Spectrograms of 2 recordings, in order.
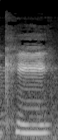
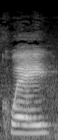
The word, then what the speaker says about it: Quay: haul showing you guys my sunglasses collection featuring key australia it looks like it's pronounced quay but it's pronounced ki okay so i received a whole bunch of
